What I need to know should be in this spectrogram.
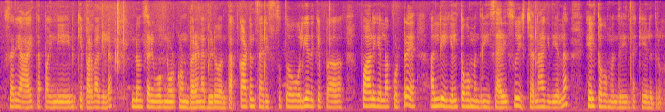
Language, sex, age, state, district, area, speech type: Kannada, female, 45-60, Karnataka, Bangalore Urban, urban, spontaneous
